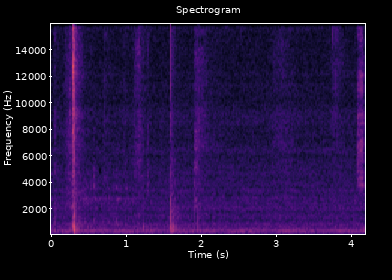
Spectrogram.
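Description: Two sharp clicks of a clear plastic food container being handled on a counter, about a quarter second and a second and a half in, over a steady hum from a kitchen appliance.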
